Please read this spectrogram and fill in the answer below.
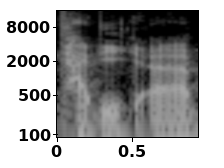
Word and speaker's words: TEDid: Said you have to say it like TEDid, but we host this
